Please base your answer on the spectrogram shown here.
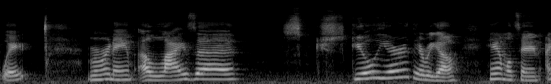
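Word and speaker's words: Schuyler: on Eliza wait wait we were named Eliza skill yer there we go Hamilton I need to go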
